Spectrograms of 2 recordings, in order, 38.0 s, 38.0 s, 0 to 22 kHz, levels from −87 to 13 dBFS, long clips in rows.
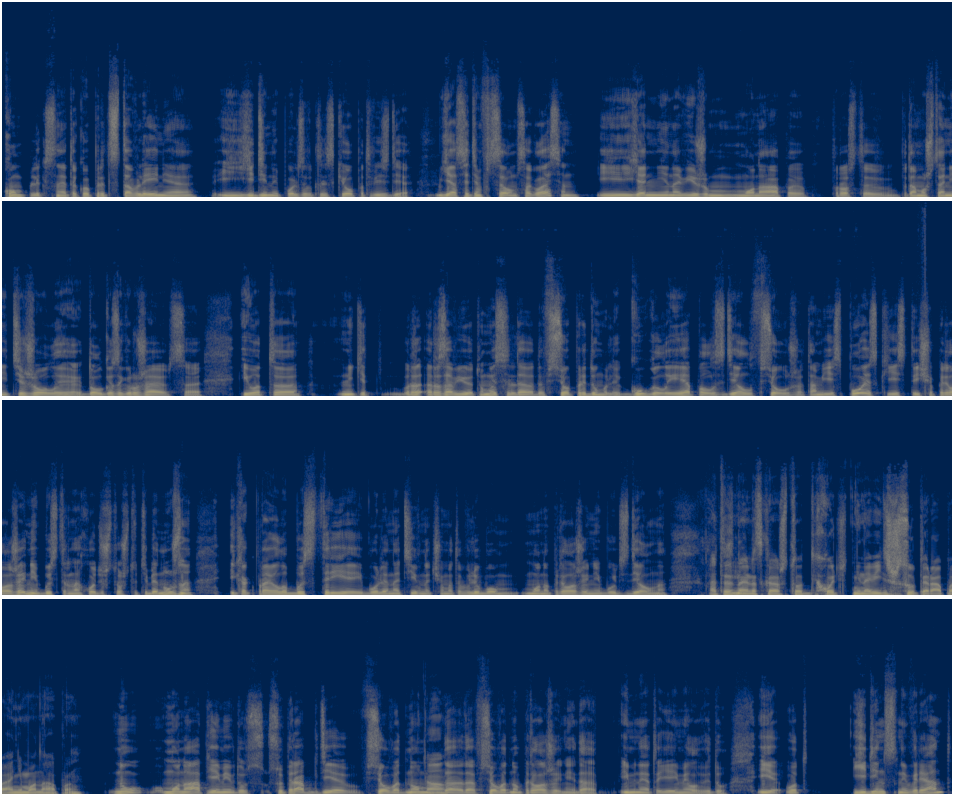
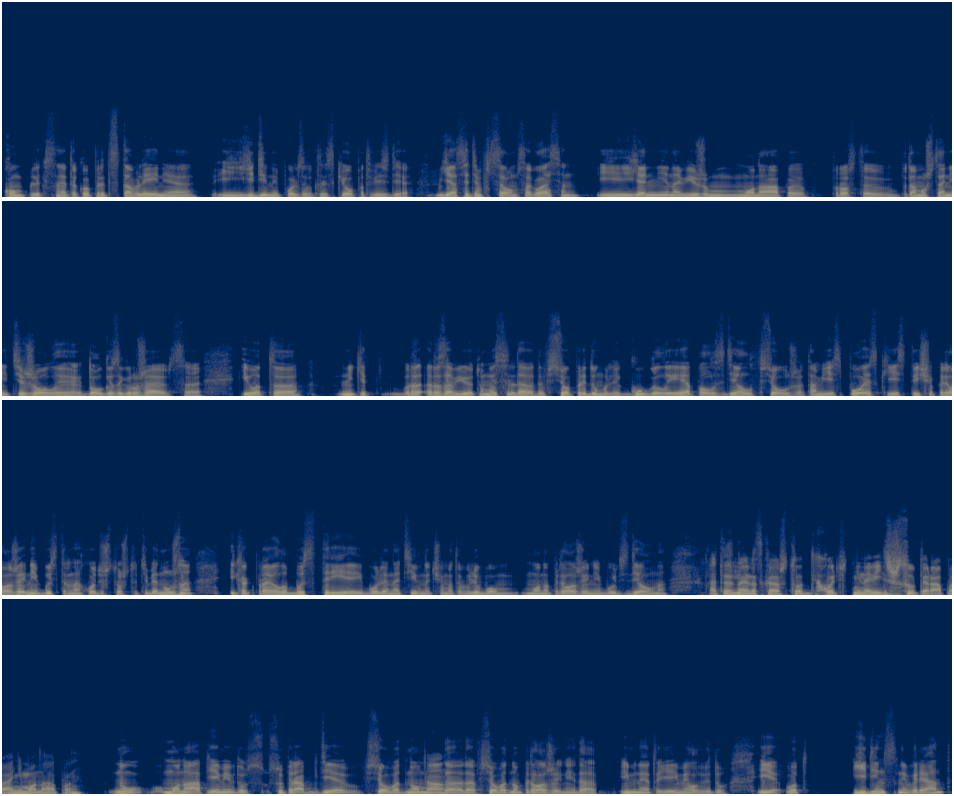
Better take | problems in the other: first | muffled; slightly; fading above 3.5 kHz

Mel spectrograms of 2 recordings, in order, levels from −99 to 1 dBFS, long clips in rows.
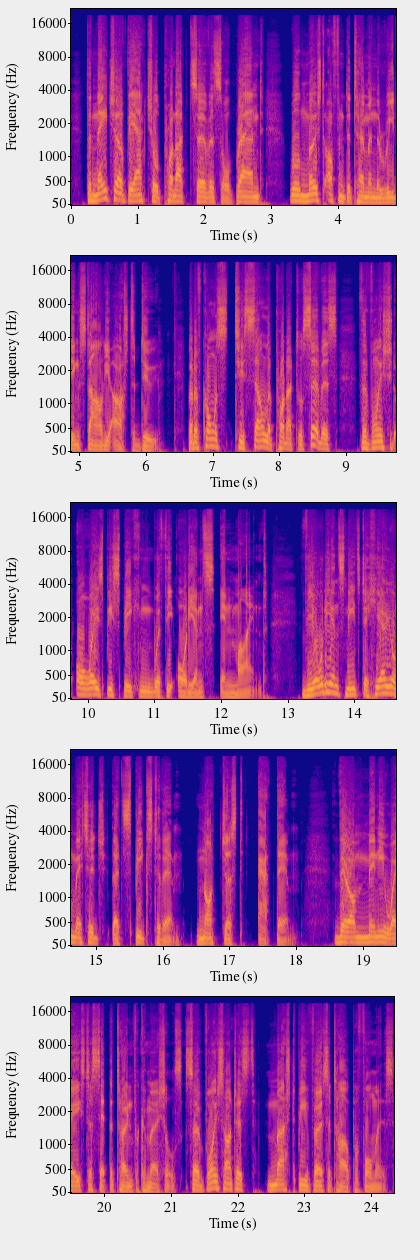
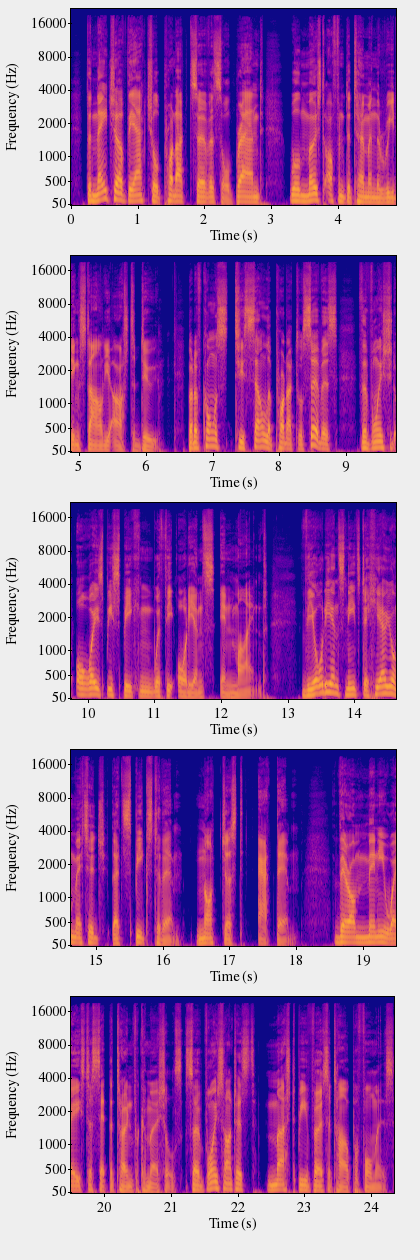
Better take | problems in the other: second | distortion; slight; 7% of the sound clipped

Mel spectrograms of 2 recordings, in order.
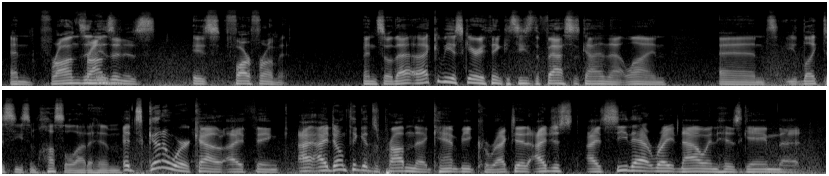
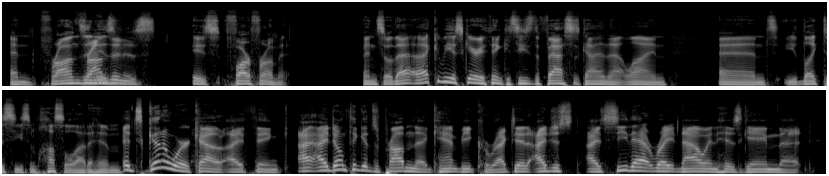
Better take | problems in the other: second | wind noise on the microphone; occasional gusts; 25 dB below the speech

